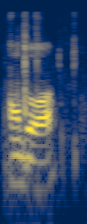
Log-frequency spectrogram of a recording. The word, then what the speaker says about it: Pandhora: C'est un peu la clé qui ouvre les différents mondes de Pandora. On pourra peut-être en parler un peu plus tard. Mais donc ce H au milieu, ce H muet, il nous a servi à plusieurs choses.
